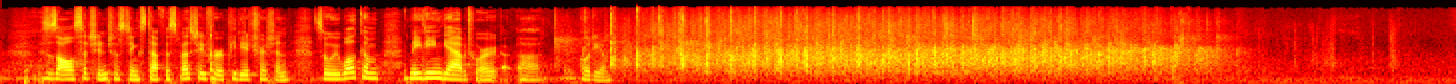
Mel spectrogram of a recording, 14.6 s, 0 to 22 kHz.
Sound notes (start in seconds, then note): 5.5 applause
